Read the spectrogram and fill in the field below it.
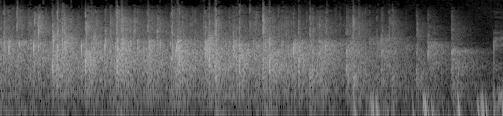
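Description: A crowd applauds steadily as a speaker is invited up, a dense wash of many hands clapping at once, sustained for several seconds before gradually thinning out toward the end.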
